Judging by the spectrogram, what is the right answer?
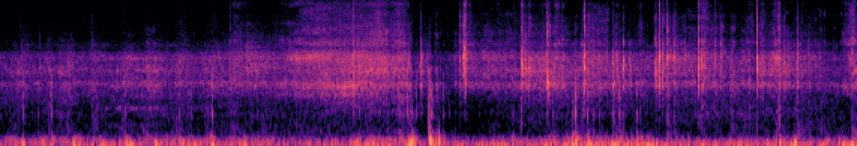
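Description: Hockey skates scraping and carving on the ice during fast skating, over a low rumble of air rushing past the microphone. From about five and a half seconds in come repeated sharp clacks of the stick on the puck and ice as the puck is carried along the boards.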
